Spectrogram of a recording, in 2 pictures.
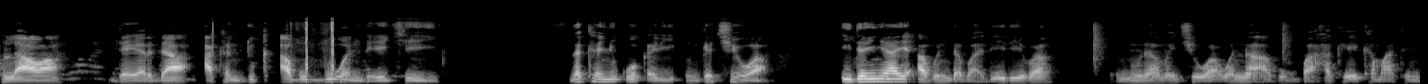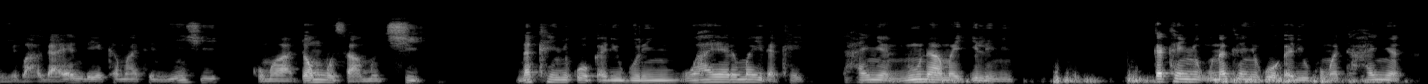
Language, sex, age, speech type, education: Hausa, male, 30-45, spontaneous, tertiary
